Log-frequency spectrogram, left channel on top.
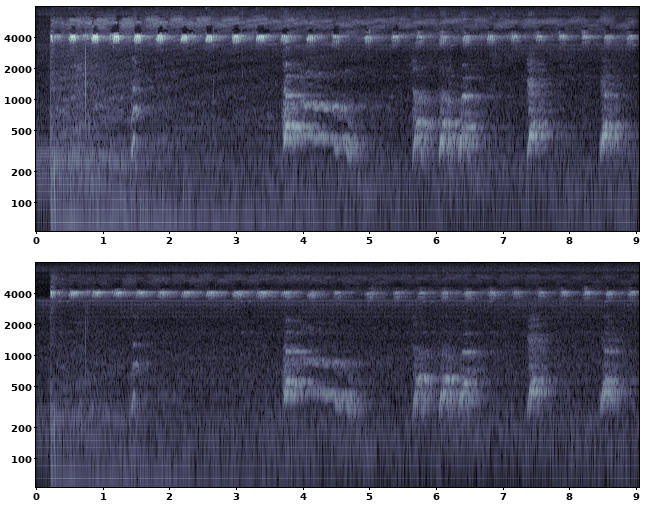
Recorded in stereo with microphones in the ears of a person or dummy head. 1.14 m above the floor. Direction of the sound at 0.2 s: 15° left (ahead or behind).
